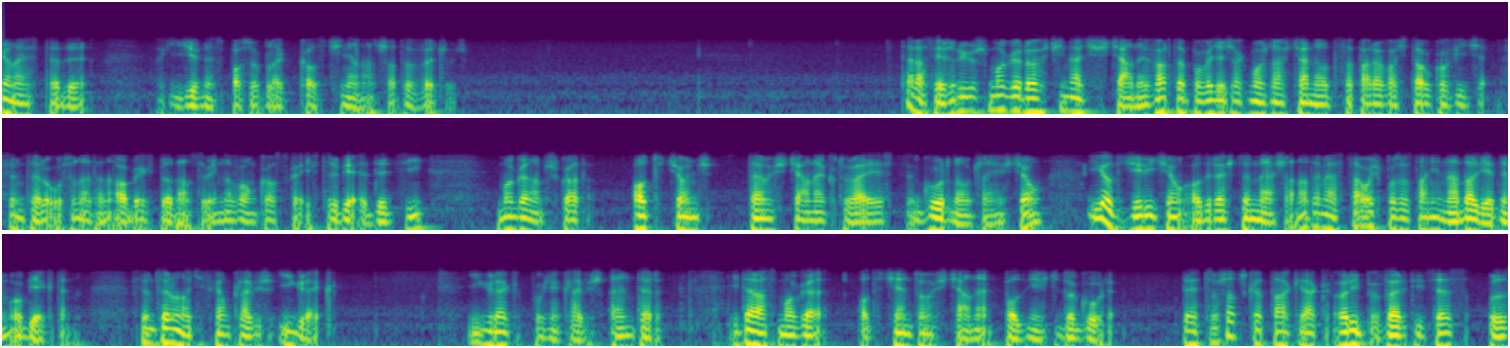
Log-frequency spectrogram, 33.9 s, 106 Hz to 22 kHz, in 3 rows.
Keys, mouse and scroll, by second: 8.3 middle click, 9.1 shift+middle click, 9.9 middle click, 10.8 middle click, 12.6 scroll down 2, 13.1 Tab, 13.6 x, 14.1 shift+a, 15.4 Tab, 16.0 middle click, 17.3 right click, 18.3 shift+right click, 19.0 right click, 19.6 shift+right click, 23.4 middle click, 27.0 y, 28.7 Return, 31.5 click.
